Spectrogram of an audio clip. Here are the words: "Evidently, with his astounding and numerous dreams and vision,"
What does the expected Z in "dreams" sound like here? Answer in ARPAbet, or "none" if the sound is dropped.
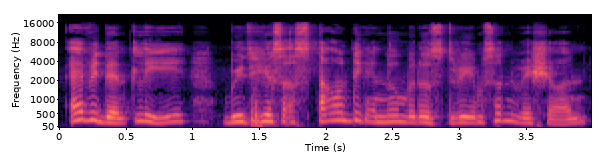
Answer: S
